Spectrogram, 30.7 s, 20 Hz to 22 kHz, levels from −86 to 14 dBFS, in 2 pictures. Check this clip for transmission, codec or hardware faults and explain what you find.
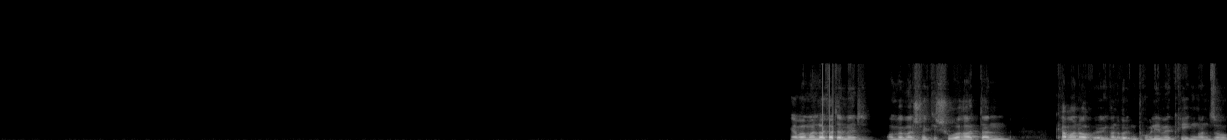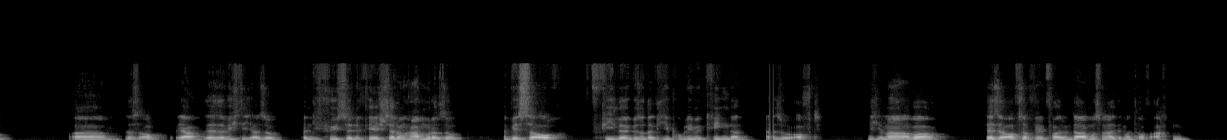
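There's one kind of fault, chunks out of order, turning up twice: from 10.28 to 10.41 s, and again from 24.92 to 25.00 s. A 43 ms chunk landed late, two chunks behind the first time and one behind the second, so the audio briefly plays jumbled, with hard joins where the order breaks.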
